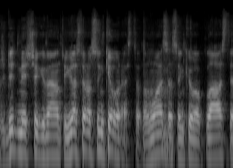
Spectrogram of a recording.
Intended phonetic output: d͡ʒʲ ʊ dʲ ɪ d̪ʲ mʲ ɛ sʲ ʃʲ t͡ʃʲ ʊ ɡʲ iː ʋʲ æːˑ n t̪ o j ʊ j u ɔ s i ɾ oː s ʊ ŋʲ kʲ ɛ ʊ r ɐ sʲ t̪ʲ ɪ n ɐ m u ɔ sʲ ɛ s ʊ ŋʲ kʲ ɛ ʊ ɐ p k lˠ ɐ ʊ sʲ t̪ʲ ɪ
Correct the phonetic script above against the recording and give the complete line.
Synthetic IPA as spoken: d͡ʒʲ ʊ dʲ ɪ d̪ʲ mʲ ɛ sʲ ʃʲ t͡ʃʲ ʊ ɡʲ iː ʋʲ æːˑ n t̪ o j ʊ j u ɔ s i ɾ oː s ʊ ŋʲ kʲ ɛ ʊ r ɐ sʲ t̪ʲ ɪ n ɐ m u ɔ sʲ ɛ s ʊ ŋʲ kʲ ɛ ʊ ɐ p k lˠ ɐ ʊ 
